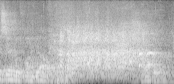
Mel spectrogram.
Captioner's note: laughs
